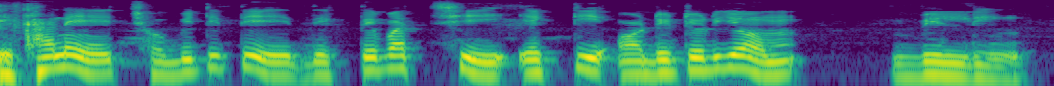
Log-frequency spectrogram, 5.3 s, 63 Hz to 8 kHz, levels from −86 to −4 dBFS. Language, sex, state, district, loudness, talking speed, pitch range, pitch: Bengali, male, West Bengal, Cooch Behar, -15 LUFS, 90 wpm, 120-160 Hz, 130 Hz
